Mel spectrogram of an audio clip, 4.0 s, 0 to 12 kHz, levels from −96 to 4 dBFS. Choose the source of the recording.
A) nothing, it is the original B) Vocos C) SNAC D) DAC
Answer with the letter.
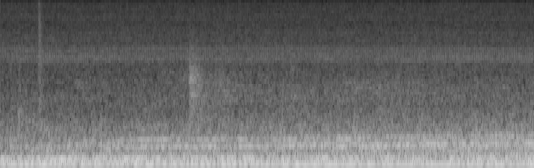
A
